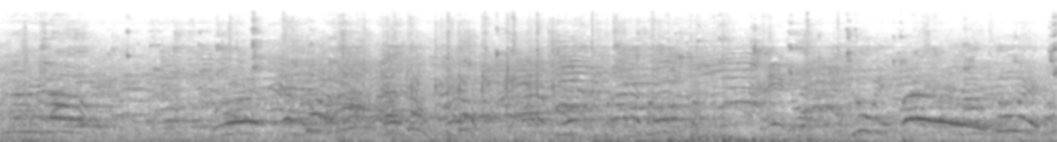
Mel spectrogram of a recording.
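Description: Basketball game in a gym: the ball bouncing on the hardwood court, with many short squeaks of sneakers on the floor and voices of players and spectators throughout.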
